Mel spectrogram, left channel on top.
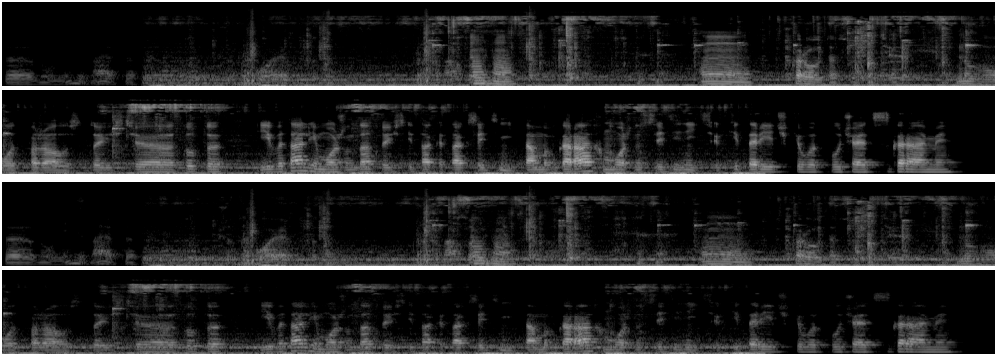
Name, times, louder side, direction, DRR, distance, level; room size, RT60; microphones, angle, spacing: voice 1, 0.0-1.7 2.1-3.5 4.1-6.8, right 3 dB, 60° right, 0.7 m, -48 dB
sound 1, 1.4-17.5, left 1 dB, 15° left, 0.7 m, -36 dB
sound 2, 2.3-2.6 3.1-3.4 3.9-4.4 5.2-5.4 6.7-7.0, equal, ahead, 0.4 m, -43 dB
voice 2, 4.7-5.1 7.0-7.5 7.9-12.1 12.5-19.4, left 5 dB, 85° left, 0.6 m, -36 dB
2.9 x 2.4 x 3.6 m
head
